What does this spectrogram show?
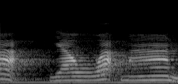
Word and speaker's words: เยาวมาลย์: นะ คะ คำ ว่า เยาวมาลย์ ค่ะ อ่าน ว่า เยาวมาลย์ นะ คะ เด็ก ๆ สังเกต ดู คำ นี้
